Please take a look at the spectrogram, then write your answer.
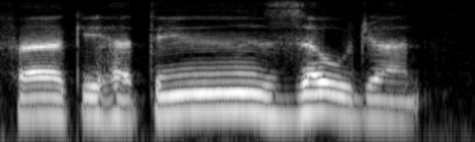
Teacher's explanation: واو کے اندر ہونٹ گول کرنا ہے اور زا کے اندر سیٹی کی آواز کا آنا ضروری ہے. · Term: حروف صفیریہ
